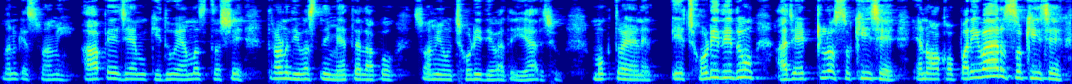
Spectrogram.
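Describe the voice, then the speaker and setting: High-voiced Gujarati swami preaching. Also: male voice, steady tone, normal speed, a little hiss or hum. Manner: addresses devotees, acts out dialogue. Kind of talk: storytelling sermon.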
